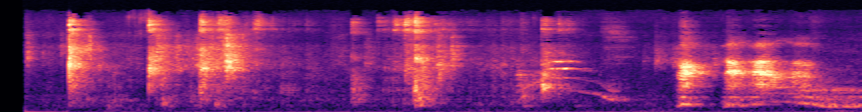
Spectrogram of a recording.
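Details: Bengal cat Yuki settling the rank order with another cat and asserting herself as the new boss indoors: sharp broadband hissing bursts recur about every second, then a falling meow-like cry and a harsher wailing call near the end.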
